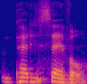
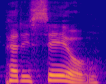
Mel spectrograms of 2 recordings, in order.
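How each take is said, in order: First: The word ends with a v sound. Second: The word ends without a v sound. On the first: The speaker calls it right. "Like vo" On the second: The speaker calls it wrong. "Do you know how to pronounce that better?"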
